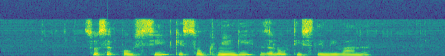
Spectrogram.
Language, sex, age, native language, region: Slovenian, female, 18-29, Slovenian, Southeast Slovenia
